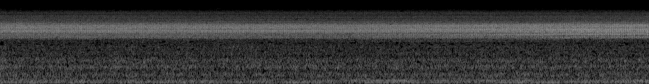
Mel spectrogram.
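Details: Steady high-pitched cicada buzzing, a continuous sizzling drone that swells slightly toward the close, with a faint low background hum.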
